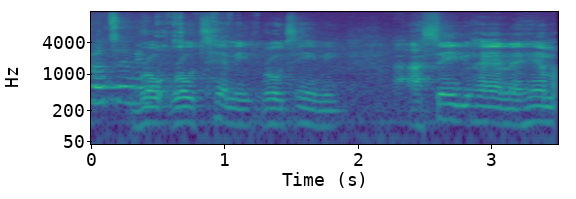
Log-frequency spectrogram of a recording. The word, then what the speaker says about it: Rotimi: I always pronounce his name wrong? You say it right, Rotimi? Rotimi.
